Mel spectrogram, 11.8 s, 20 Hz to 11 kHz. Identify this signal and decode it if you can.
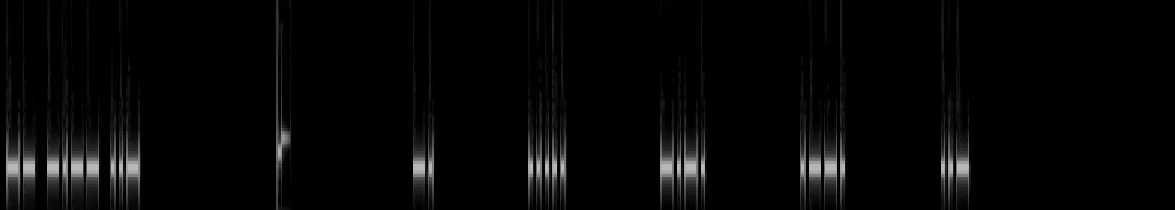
Morse code, heard as a keyed tone, about 30 wpm, spaced as for 11 wpm, 700 Hz. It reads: MYU N5CPU
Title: USA Call Signs - 5 Characters - 8x Character Spacing - 30wpm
